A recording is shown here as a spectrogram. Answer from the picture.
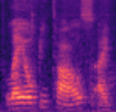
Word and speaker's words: L'Hospital: This says L'Hospital's rule, but it's French, so you pronounce it Leopital's. Something like that. Probably not that good because I don't speak French, but you know, something like Leopital's.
